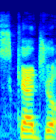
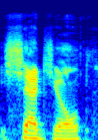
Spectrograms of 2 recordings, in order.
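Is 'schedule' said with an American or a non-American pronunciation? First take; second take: American; non-American. First: It is said with an American pronunciation. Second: It is said with a non-American pronunciation. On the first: "I'm pronouncing it the correct American way" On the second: "not as I say"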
